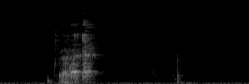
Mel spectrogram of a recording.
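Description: A man's short burp about half a second in, followed by a faint click near the end.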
